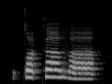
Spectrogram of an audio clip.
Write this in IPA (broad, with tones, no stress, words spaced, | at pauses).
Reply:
tˤʏ˨ka˦va˨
